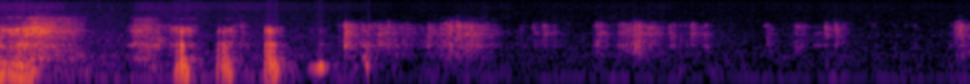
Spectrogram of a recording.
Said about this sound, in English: Let me type this thing down. That's okay. Can't type shit right now.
